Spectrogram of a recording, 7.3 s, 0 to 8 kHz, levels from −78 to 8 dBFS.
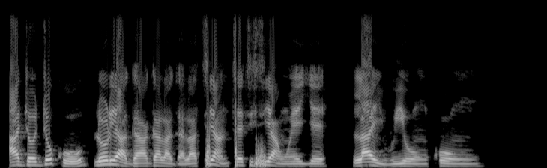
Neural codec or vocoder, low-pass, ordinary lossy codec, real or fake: none; 7.2 kHz; none; real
